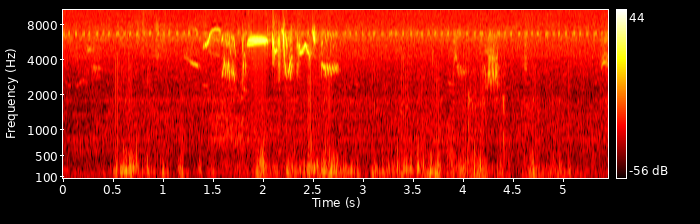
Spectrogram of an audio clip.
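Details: Male white-tailed stonechat singing while fanning its tail in the wind: a short burst of high, scratchy, twittering notes in the middle, over a steady low rumble of wind.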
